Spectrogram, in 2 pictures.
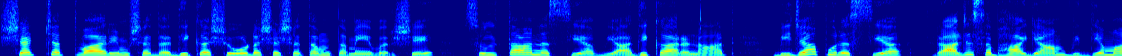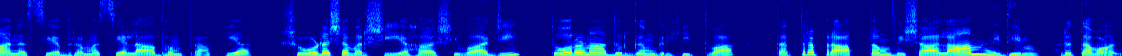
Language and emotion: Sanskrit, neutral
